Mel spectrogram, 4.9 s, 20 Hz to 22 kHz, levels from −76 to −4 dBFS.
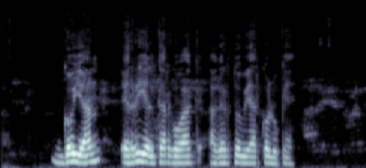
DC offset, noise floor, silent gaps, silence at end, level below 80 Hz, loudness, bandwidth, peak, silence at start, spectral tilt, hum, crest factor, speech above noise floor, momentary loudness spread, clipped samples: under 0.1%; -49 dBFS; none; 0.95 s; -54 dBFS; -17 LUFS; 11 kHz; -2 dBFS; 0.05 s; -8 dB/octave; none; 16 dB; 32 dB; 15 LU; under 0.1%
